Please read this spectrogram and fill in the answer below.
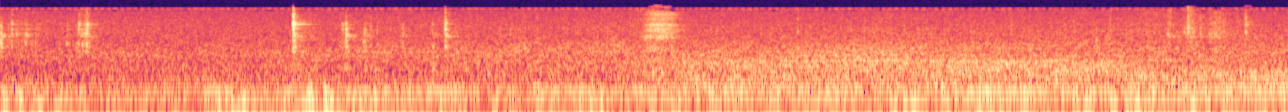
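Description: A few light metallic clicks and taps as the hardware at the top of a galvanized chain-link gate post is handled and tightened, over a steady low rumble.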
